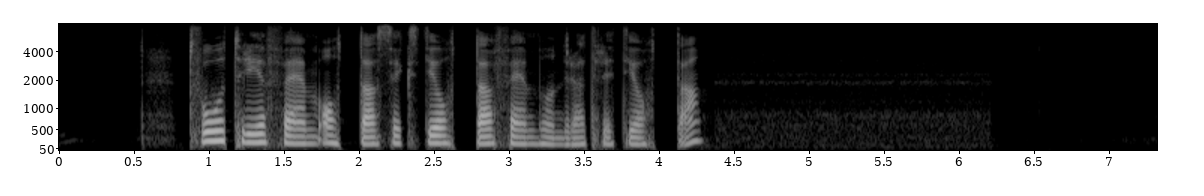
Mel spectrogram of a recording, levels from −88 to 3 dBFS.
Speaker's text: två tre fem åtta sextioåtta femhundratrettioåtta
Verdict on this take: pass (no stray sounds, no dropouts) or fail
pass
